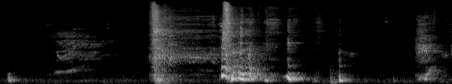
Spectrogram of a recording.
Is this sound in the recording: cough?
yes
